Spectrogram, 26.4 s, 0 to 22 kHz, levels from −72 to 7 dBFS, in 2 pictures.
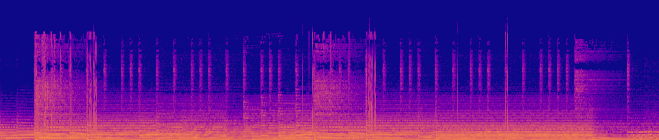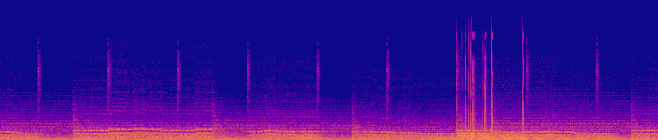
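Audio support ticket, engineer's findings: Integer overflow: violent sign-flip cracks on loud peaks, harsher than clipping. At 0.71–1.93 s, 5.94–6.61 s, 6.98–7.51 s, 9.16 s, 10.11–10.15 s, 22.32–23.03 s and 23.64 s. Peaks only about 0 to 3 dB over full scale, worst near 22–23 s. Likely a gain or mix stage summing in fixed point without saturation, so overshoot wraps to the opposite rail. Check for a clamp before the int conversion.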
